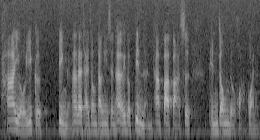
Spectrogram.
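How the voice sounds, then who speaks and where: A man with a Taiwanese Mandarin accent, a doctor telling a personal story in an animated way, often repeating words as he goes and slipping into Taiwanese phrases. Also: mid-range voice, fairly quick. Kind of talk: spoken personal anecdote.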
